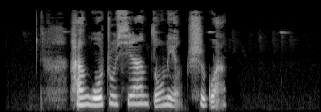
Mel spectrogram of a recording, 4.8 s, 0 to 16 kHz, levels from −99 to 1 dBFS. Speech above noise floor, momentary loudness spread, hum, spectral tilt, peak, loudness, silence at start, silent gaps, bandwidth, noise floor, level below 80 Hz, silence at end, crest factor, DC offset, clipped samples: 54 dB; 12 LU; none; -3 dB/octave; -6 dBFS; -23 LUFS; 0.8 s; none; 11.5 kHz; -77 dBFS; -80 dBFS; 1.45 s; 20 dB; under 0.1%; under 0.1%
